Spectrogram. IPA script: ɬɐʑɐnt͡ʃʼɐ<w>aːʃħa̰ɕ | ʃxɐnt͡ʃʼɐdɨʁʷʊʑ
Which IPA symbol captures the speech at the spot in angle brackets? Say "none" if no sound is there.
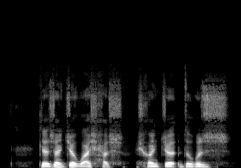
w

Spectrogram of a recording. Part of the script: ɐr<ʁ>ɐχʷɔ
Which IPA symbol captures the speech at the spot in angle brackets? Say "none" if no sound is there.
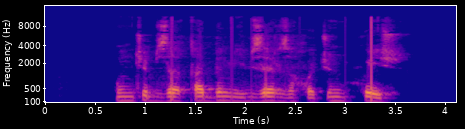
z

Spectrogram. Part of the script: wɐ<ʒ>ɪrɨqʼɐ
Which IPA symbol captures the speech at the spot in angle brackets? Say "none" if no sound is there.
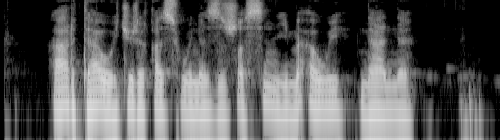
d͡ʒ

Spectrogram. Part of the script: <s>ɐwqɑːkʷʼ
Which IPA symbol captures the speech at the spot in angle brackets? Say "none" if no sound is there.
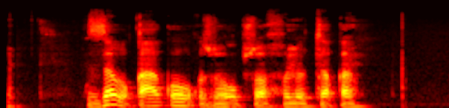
z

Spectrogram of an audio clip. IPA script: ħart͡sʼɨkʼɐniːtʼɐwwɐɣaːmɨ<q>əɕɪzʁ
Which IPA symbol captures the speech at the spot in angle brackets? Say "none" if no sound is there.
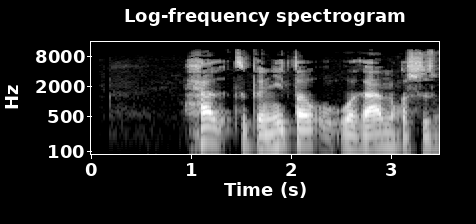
q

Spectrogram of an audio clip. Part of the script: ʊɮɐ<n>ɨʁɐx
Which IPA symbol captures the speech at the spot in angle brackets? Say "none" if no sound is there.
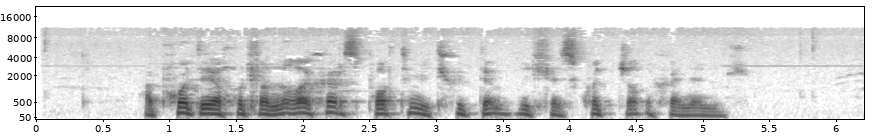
n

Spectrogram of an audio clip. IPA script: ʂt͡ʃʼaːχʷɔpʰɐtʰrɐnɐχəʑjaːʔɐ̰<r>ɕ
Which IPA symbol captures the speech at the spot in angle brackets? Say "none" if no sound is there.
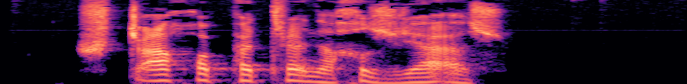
none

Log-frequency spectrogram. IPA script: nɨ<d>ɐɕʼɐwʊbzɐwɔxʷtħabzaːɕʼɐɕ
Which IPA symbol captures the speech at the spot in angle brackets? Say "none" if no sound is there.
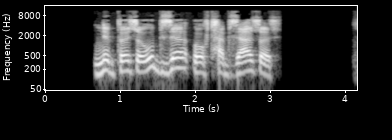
b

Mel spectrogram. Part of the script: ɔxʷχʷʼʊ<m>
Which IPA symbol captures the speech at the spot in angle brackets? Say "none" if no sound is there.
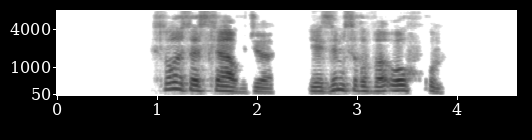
m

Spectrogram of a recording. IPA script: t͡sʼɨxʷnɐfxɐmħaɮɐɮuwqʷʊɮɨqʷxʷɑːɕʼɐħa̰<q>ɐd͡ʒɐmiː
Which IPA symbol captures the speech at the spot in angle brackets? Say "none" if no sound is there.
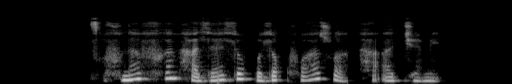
ʔ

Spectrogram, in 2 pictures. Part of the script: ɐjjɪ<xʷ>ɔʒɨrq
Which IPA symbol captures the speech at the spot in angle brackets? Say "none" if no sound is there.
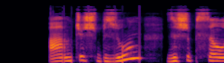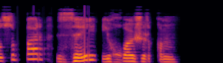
χʷ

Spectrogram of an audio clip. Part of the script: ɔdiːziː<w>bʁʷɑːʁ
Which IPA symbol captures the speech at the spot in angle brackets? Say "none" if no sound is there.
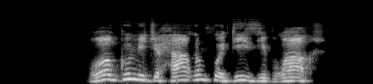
none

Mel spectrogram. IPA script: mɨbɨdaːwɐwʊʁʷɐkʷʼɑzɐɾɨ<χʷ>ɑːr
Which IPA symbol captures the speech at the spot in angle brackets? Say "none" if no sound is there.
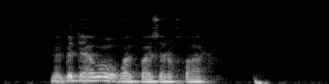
χʷ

